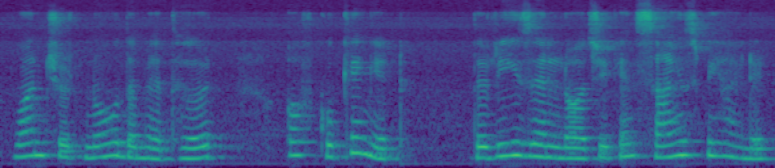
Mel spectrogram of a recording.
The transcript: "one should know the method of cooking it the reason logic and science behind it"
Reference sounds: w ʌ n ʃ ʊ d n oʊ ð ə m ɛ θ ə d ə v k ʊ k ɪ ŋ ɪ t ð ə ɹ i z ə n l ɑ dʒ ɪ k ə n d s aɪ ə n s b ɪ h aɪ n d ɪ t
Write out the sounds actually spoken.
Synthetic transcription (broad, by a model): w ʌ n ʃ ʊ d n oʊ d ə m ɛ t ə d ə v k ʊ k ɪ ŋ ɪ t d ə ɹ i z ə n l ɑ dʒ ɪ k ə n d s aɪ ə n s b ɪ h aɪ n d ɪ t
